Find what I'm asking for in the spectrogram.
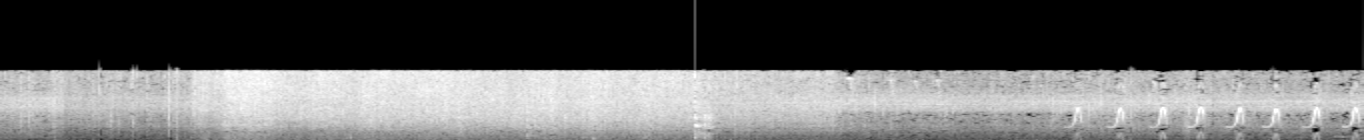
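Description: Tomatoes fry in hot oil for a village-style kuska biryani, a loud broad sizzle and hiss that shifts midway, followed by a run of regular scraping or clinking strokes near the end.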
